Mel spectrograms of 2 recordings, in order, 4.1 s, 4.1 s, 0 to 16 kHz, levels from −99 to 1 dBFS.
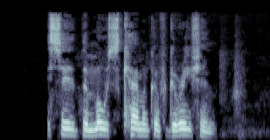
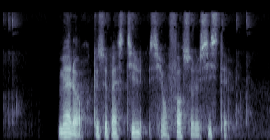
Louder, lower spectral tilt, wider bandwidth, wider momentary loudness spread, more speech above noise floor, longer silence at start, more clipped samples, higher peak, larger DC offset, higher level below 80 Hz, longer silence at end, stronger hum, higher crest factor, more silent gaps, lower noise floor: first, -18 LUFS vs -26 LUFS; second, -3 dB/octave vs -5 dB/octave; about the same, 11.5 kHz vs 11.5 kHz; second, 8 LU vs 12 LU; first, 67 dB vs 58 dB; second, 0.7 s vs 0.9 s; neither; first, -4 dBFS vs -8 dBFS; neither; second, -72 dBFS vs -58 dBFS; first, 0.85 s vs 0.65 s; neither; about the same, 16 dB vs 20 dB; neither; about the same, -85 dBFS vs -84 dBFS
